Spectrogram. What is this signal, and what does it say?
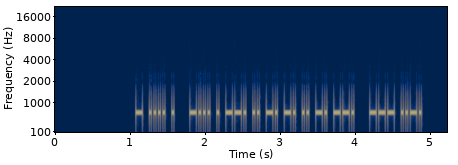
Morse code, heard as a keyed tone, about 40 wpm, 700 Hz. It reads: THE BEGINNING OF
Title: Sets of 3 Words 40wpm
